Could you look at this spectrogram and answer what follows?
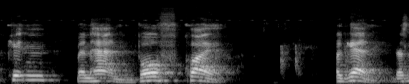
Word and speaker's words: Manhattan: about the Double T A lot of times a Double T is silent when it comes to an N at the end of the word for example silent te that's not kitten it's kitten that's not Manhattan it's Manhattan Manhattan kitten Manhattan both quiet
